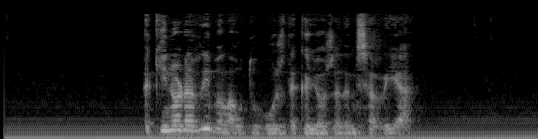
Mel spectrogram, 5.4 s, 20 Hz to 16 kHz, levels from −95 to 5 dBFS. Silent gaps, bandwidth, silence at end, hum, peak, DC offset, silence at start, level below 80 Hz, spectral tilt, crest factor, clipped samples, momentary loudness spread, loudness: none; 11.5 kHz; 0 s; 50 Hz at -45 dBFS; -18 dBFS; under 0.1%; 0.05 s; -46 dBFS; -4.5 dB/octave; 18 dB; under 0.1%; 20 LU; -34 LUFS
